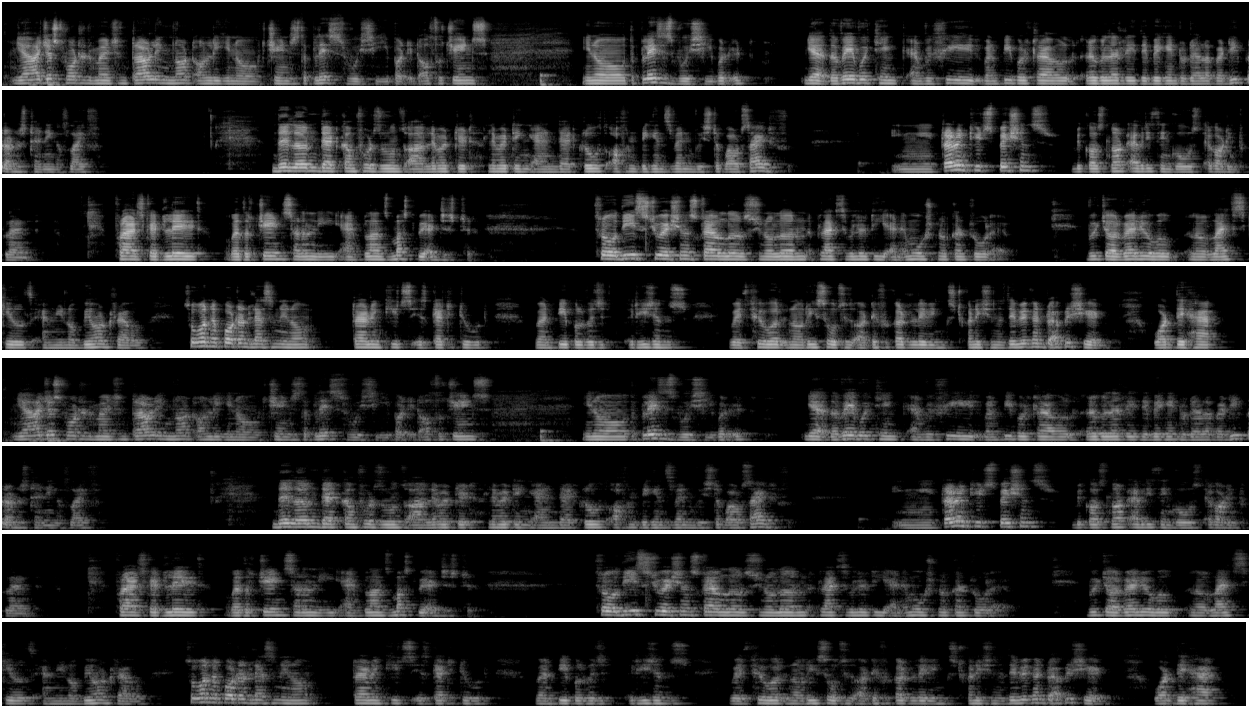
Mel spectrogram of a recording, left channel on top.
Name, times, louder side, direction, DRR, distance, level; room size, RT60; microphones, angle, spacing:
voice 1, 0.1-7.4 8.0-13.4 14.6-20.3 21.4-25.2 25.8-30.3 30.9-35.0 35.4-38.8 39.2-40.5 40.9-49.5, left 5 dB, 65° left, 0.3 m, -28 dB
3.0 x 2.5 x 3.6 m
head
